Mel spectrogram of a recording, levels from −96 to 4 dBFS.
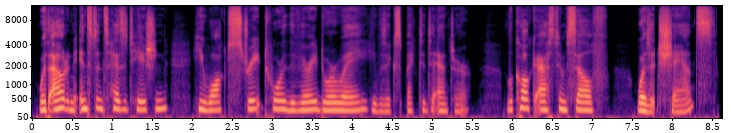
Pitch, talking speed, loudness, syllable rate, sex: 195 Hz, 145 wpm, -21 LUFS, 5.1 syllables/s, female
